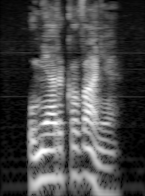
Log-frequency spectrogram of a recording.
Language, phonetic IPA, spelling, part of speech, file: Polish, [ˌũmʲjarkɔˈvãɲɛ], umiarkowanie, adverb / noun, Pl-umiarkowanie.ogg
